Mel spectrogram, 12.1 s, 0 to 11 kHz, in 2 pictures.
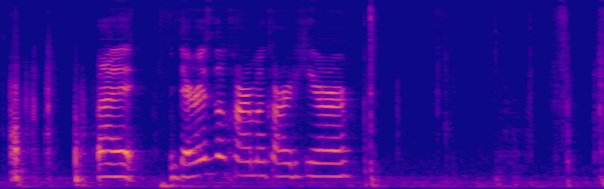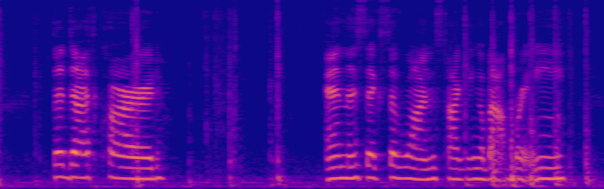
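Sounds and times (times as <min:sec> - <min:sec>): cards clicking and rustling: 0:03.6 - 0:06.6, 0:07.3 - 0:09.1.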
